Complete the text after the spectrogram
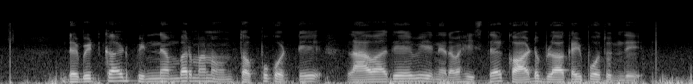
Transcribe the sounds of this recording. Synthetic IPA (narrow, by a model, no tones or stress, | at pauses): ɖebiʈkaːɾɖpinːembɐɾmɐnɐmt̪ɐpːuko̞ʈːilaːʋaːd̪eːʋiniɾʋɐɦist̪e̞ːkaːɾɖblaːkɐjipo̞ːt̪und̪i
